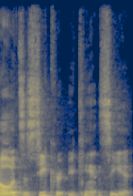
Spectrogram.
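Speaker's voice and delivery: normal talking voice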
